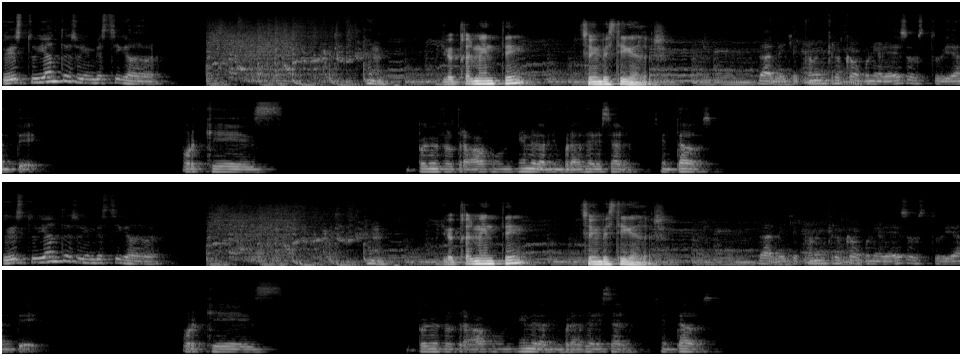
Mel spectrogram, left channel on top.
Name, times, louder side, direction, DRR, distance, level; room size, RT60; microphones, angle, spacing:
voice 1, 0.0-1.6 3.6-3.9 7.5-9.9 11.4-12.3 13.7-15.9 16.2-16.7, left 3 dB, 65° left, 0.9 m, -32 dB
sound 1, 2.0-8.6, left 2 dB, 85° left, 1.7 m, -38 dB
voice 2, 4.3-5.2 5.8-6.6, left 1 dB, 10° left, 0.3 m, -16 dB
12.0 x 4.7 x 5.8 m
head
